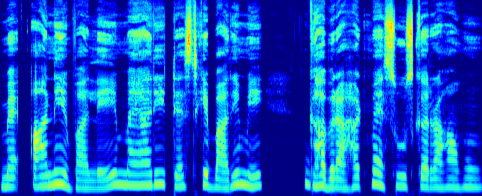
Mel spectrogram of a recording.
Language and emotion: Urdu, fearful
